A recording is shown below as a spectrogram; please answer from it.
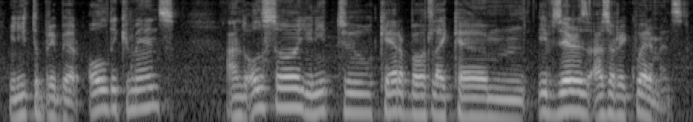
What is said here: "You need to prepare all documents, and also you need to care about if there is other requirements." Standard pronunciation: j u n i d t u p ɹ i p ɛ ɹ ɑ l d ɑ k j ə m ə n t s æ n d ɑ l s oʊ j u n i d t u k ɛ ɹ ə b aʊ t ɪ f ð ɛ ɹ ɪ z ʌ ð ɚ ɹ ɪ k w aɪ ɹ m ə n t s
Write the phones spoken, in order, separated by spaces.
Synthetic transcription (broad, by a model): j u n i d t u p ɹ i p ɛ ɹ ɑ l d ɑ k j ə m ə n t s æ n d ɑ l s oʊ j u n i d t u k ɛ ɹ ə b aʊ t ɪ f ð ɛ ɹ ɪ z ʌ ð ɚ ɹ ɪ k w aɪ ɹ m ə n t s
